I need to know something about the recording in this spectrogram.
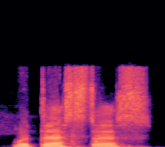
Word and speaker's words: Modestas: you said the first name correctly though mate modestus Perfect Mate perfect so look um have you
